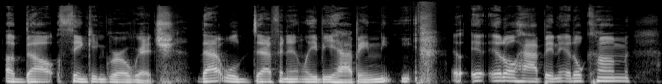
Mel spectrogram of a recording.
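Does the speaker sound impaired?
No.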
